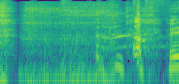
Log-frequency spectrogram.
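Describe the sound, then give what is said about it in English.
Heavy, labored breathing of a man after doing exercise reps, a steady run of loud, rough breaths with a few strained, groan-like voiced bursts mixed in, ending on a sharp gasp. “This is his breathing.”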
